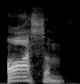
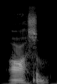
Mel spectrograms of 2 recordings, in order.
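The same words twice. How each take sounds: First: "Awesome" said as a keen North American exclamation; hammed-up North American "Awesome". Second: Said in the usual way. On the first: Shown as a demonstration. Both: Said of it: "I can only do awesome as an expressive, positive word".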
